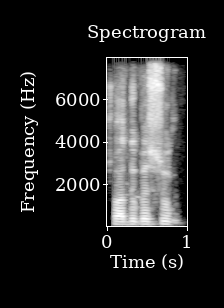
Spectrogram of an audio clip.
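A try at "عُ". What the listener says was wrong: না, এটা আইন আছে, আইন দু পেশ, আইন দু পেশ উন, আইন দু পেশ উন, রজ উন।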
